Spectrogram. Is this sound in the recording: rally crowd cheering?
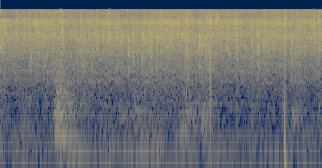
no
